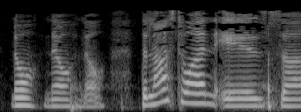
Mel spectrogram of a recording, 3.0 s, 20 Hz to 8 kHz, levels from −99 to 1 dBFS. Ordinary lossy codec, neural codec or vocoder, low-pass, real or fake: MP3, 24 kbps; none; 7.2 kHz; real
